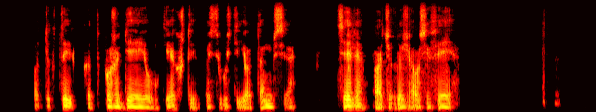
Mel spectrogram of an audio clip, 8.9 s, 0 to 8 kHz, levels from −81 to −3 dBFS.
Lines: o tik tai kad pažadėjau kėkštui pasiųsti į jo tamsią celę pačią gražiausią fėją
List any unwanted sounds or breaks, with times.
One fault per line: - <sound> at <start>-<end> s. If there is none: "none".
- cough at 8.1-8.4 s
